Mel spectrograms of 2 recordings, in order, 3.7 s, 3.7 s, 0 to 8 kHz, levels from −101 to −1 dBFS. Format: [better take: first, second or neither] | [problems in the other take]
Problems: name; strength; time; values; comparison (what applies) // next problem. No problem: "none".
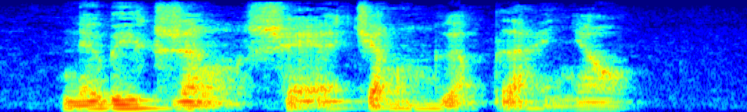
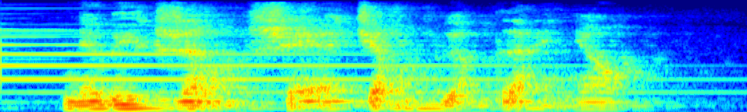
first | background sound (Percussion); 12 dB below the speech // room echo; dies away in 0.9 s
